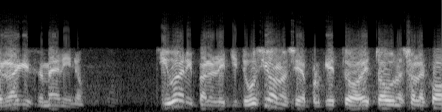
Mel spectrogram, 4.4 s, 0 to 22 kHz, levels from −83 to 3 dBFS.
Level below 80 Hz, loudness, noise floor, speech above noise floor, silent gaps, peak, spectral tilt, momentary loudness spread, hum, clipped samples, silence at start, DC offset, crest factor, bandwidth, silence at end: -76 dBFS; -16 LUFS; -52 dBFS; 34 dB; none; -4 dBFS; -2 dB/octave; 3 LU; none; under 0.1%; 0 s; under 0.1%; 14 dB; 10.5 kHz; 0 s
